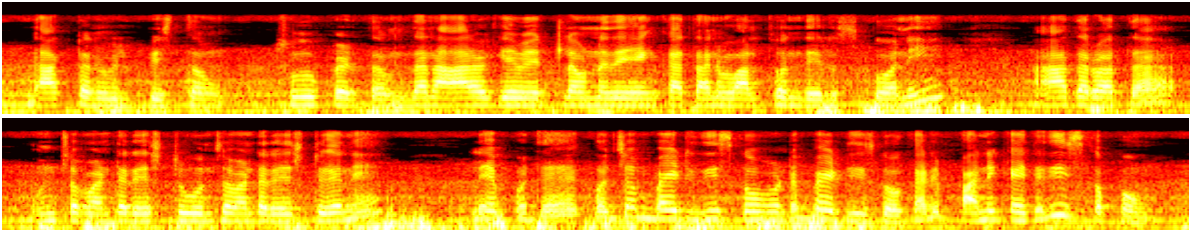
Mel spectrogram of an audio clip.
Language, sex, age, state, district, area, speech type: Telugu, female, 60+, Telangana, Peddapalli, rural, spontaneous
